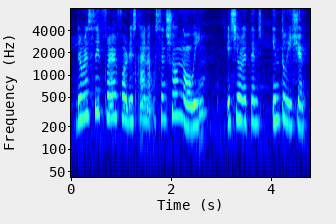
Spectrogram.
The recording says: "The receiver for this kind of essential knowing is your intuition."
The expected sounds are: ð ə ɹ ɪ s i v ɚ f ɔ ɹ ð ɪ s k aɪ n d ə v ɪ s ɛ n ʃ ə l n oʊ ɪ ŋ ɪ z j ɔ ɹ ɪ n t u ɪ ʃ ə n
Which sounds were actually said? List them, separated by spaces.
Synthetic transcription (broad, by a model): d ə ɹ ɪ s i f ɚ f ɔ ɹ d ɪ s k aɪ n d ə f ɪ s ɛ n ʃ ə l n oʊ ɪ ŋ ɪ s j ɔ ɹ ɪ n t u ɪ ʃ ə n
